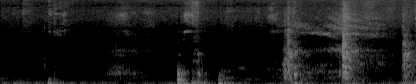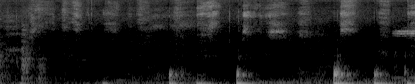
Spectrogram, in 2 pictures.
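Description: Writing on a board during a chemistry lecture, a quiet series of irregular scratchy strokes and light taps, close and unaccompanied by talk.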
